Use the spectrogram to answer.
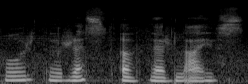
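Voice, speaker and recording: A woman's voice: on the low side, fairly even intonation, slow, a little mellow, a little hiss or hum, rough recording. A woman playing a fond, opinionated, wry older aunt in mourning, in radio play dialogue. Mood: wry, nostalgic.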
